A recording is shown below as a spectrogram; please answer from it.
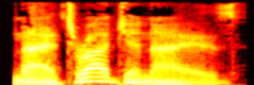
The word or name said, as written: nitrogenize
